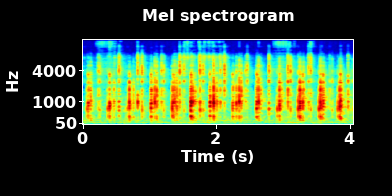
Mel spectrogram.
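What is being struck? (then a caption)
Plastic cosmetic jar lid. A small round white plastic cosmetic jar is held in both hands while its lid is tapped rapidly with long thumbnails. The result is about 25 quick, dry clicks in an uneven rhythm, each short and bright with a hollow plastic tick centered near 900 Hz and no ring afterward.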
